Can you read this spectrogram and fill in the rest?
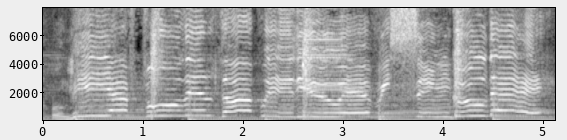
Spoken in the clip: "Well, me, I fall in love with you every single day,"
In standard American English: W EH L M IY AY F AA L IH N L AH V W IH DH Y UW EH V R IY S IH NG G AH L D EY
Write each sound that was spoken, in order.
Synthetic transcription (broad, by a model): W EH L M IY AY F AA L IH N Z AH P W IH DH Y UW EH V R IY S IH NG G AH L D EY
